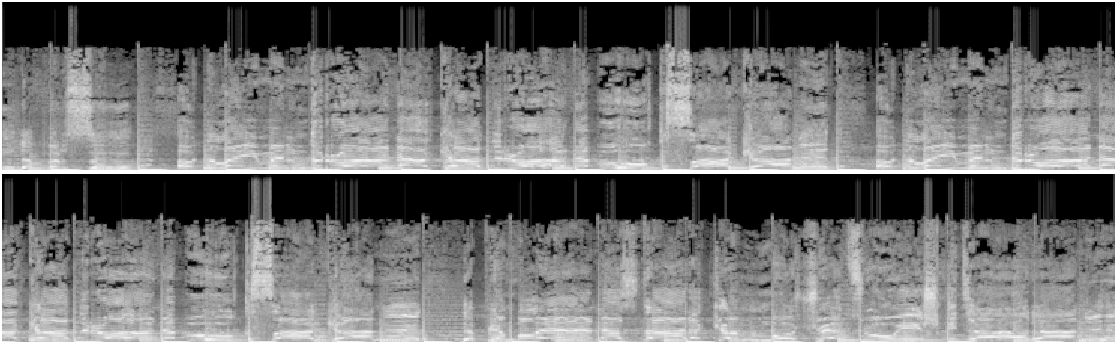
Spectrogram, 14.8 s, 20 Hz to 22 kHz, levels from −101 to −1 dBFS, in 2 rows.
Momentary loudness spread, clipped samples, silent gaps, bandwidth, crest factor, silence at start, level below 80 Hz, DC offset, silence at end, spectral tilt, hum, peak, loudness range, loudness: 3 LU; under 0.1%; none; 16.5 kHz; 8 dB; 0 s; -12 dBFS; 0.2%; 0 s; -3.5 dB/octave; none; 0 dBFS; 1 LU; -9 LUFS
